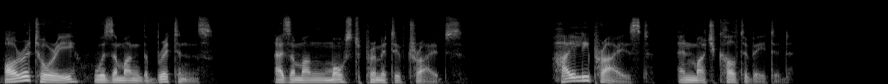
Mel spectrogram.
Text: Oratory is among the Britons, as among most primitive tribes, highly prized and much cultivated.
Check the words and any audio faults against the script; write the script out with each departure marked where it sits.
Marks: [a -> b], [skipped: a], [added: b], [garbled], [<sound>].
Oratory [is -> was] among the Britons, as among most primitive tribes, highly prized and much cultivated.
